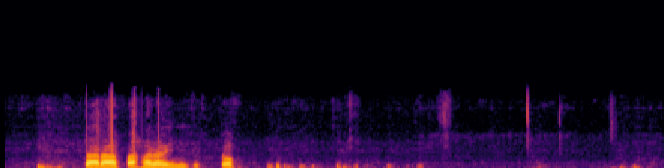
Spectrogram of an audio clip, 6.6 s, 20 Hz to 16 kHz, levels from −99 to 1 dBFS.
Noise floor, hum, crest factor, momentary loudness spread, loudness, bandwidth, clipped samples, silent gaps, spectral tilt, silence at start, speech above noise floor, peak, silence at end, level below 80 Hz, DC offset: -71 dBFS; none; 20 dB; 24 LU; -15 LUFS; 7.2 kHz; under 0.1%; none; -8 dB/octave; 0.35 s; 57 dB; -2 dBFS; 3.85 s; -58 dBFS; under 0.1%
